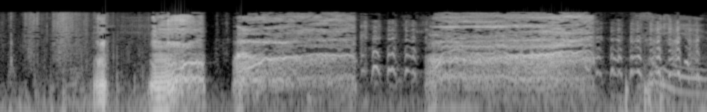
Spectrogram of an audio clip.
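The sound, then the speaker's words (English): An excited pig, happy to see people coming over, grunts and squeals in loud bursts, with long shrill squeals broken by short grunting pauses, a small goat right next to it, and no one speaking. “So obviously we're hearing a very excited pig who's very happy to see us coming over, and there's a little goat right next to the pig.”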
